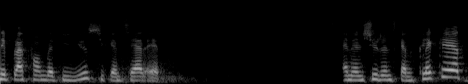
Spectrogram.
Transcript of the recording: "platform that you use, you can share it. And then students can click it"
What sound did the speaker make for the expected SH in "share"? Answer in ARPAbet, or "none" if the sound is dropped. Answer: S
